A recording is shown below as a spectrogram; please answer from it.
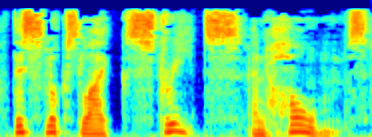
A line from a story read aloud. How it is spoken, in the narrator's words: I asked Iolorothi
